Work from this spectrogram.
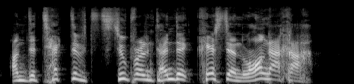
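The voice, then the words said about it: Attempted Scottish accent. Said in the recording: “Do you think you can do a Scottish accent? Is that what that was? ... That was incredible. I quite like that, actually.”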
